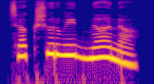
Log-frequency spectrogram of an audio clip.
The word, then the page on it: ಚಕ್ಷುರ್ವಿಜ್ಞಾನ: kannada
